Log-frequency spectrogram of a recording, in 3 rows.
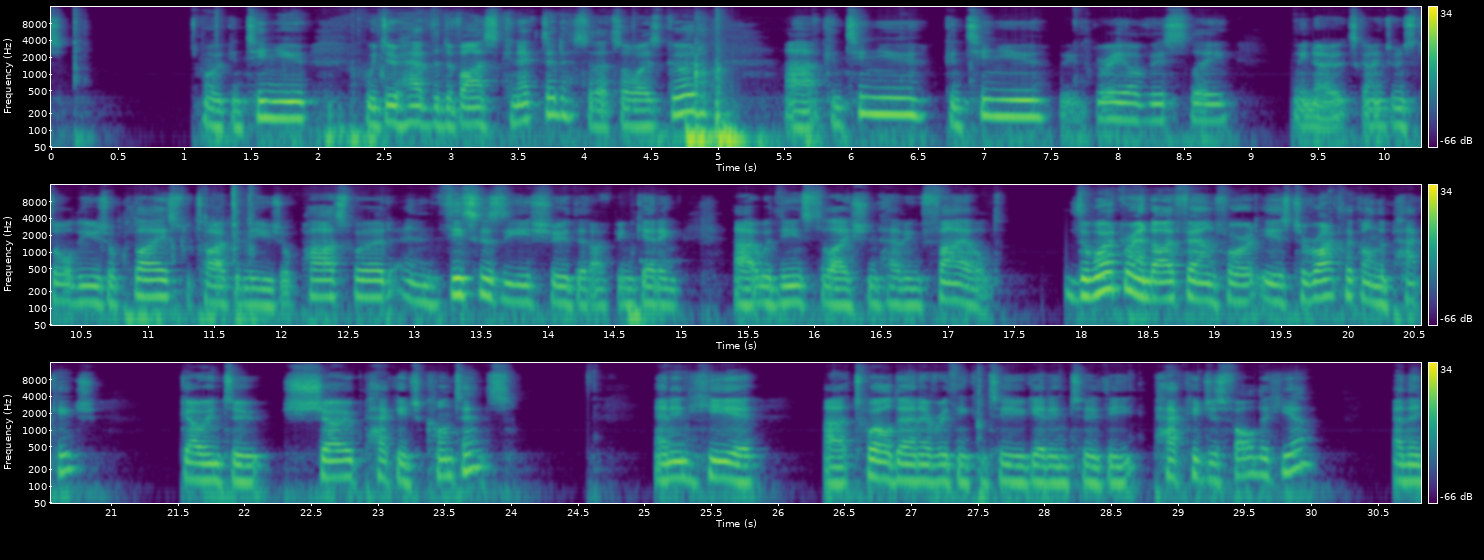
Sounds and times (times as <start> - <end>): Speech: 1.1 - 24.1, 25.1 - 30.8.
